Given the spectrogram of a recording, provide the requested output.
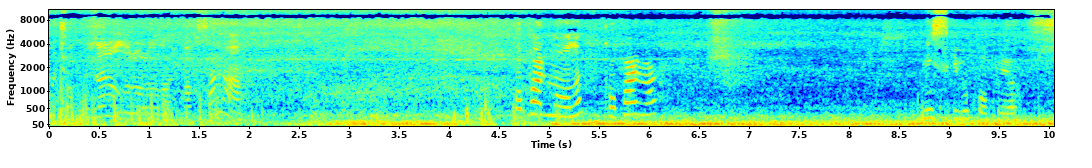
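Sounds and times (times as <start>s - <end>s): car engine: 0.0s - 10.0s
road noise: 0.0s - 10.0s.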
